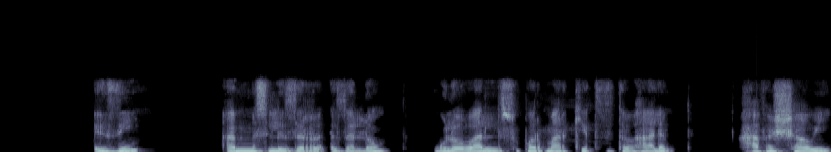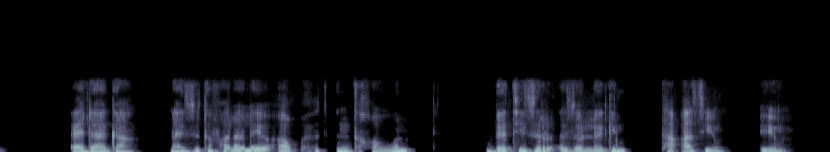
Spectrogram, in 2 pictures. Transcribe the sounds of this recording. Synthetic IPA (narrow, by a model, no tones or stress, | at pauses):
ʔɨzi | ʔaβmɨslizɨɾʔɐzɐlːo̞ | ɡlo̞βalsupʰɐɾmaɾkʰe̞t̪zɨt̪ʰɐβaɦalɐ | ħafɐʃawi | ʕɨd̪aɡa | najzɨt̪ʰɐfɐlalɐjuʔakʼħut̪ʰɨnt̪ʰɨxɐwːʊn | bɐt̪ʰizɨɾʔɐzɐlːo̞ɡɨn | t̪ʰaʔʼat͡sʼiju | ʔɨjːu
